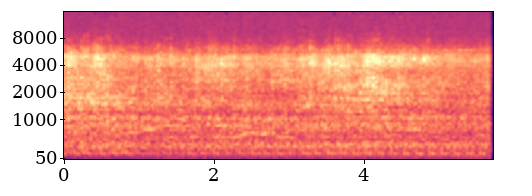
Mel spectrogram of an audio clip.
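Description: Diesel locomotive's engine running as it hauls a passenger train past, a steady, even mix of engine noise and train noise.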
